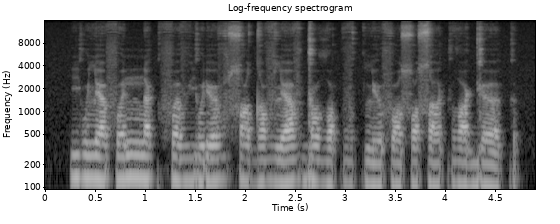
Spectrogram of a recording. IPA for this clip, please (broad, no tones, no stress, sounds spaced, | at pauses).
j u lʲ a f ə nː a k f ɜ v j ʊ ɾʲ œ v sˤ œ dˤ u v lʲ a v ɡʲ u ðˤ ʊ k v ə k lʲ ə f œ sˤ ʊ sˤ a k ðˤ ɜ ɡʲ ɜ k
